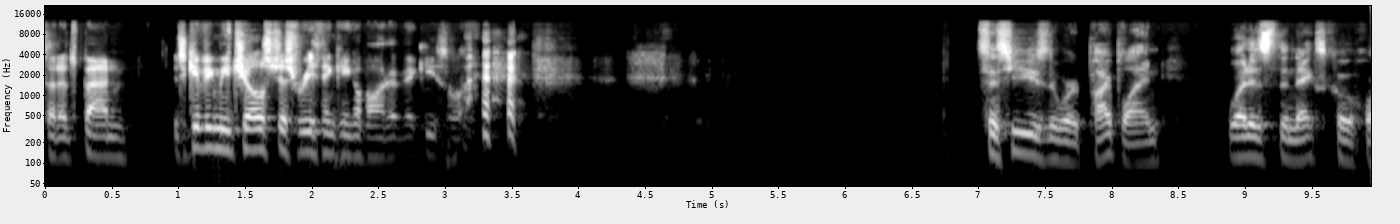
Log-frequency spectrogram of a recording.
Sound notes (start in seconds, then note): 3.1 laughs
